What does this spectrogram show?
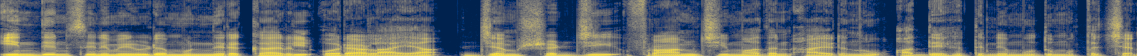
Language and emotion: Malayalam, neutral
